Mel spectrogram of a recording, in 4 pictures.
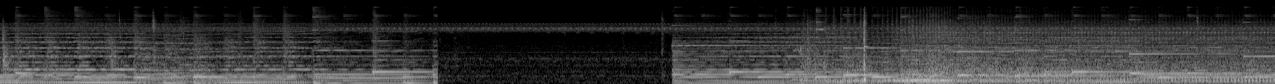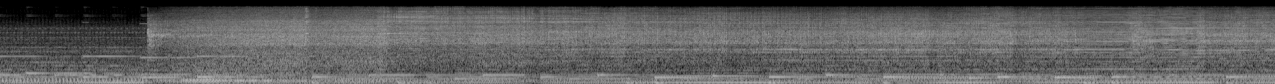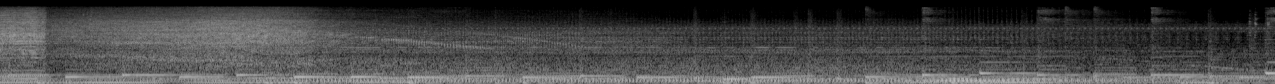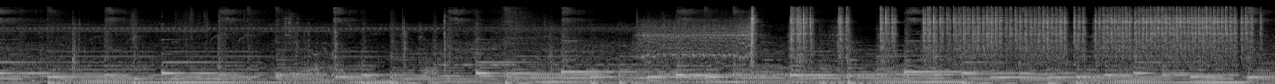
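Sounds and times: electric power tool running: 7.9 - 37.4, 44.4 - 51.0
background music with beat: 36.0 - 51.0.

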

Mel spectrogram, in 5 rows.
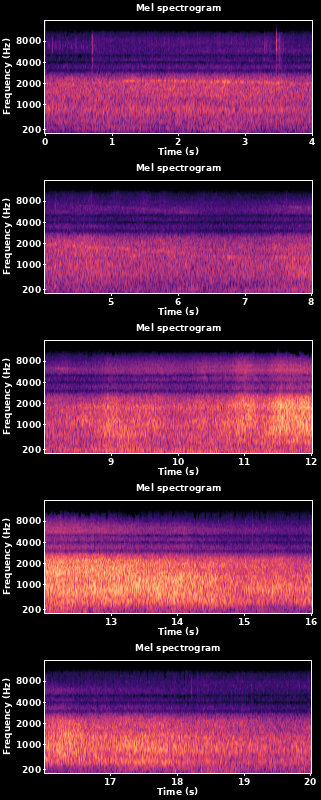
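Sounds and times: jet engines rushing: 0.0 - 20.0.

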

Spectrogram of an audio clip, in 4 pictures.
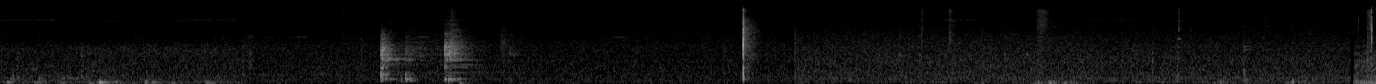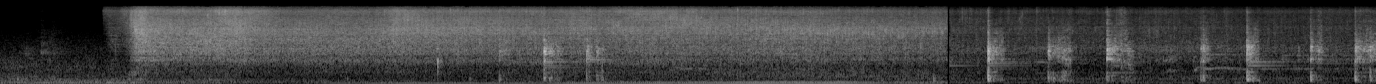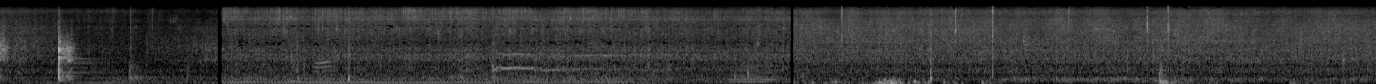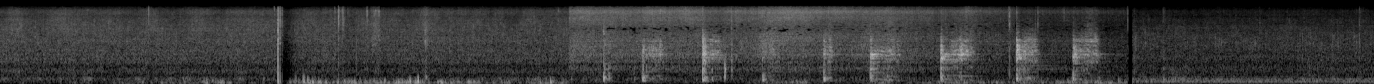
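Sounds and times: tomatoes sizzling in hot oil: 14.8 - 55.0.

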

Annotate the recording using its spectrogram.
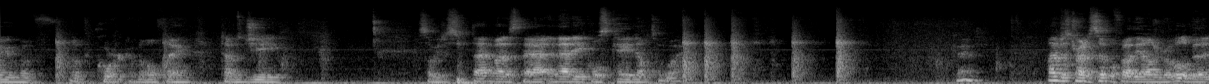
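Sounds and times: chalk tapping and scraping: 6.8 - 9.5.

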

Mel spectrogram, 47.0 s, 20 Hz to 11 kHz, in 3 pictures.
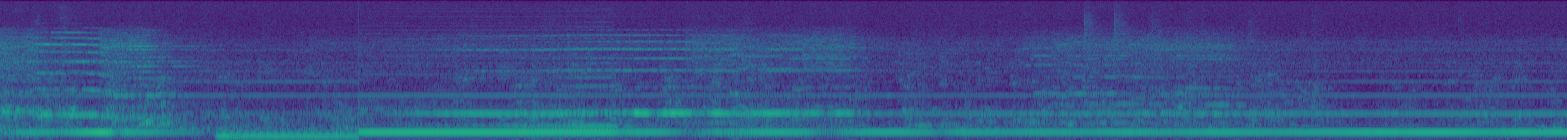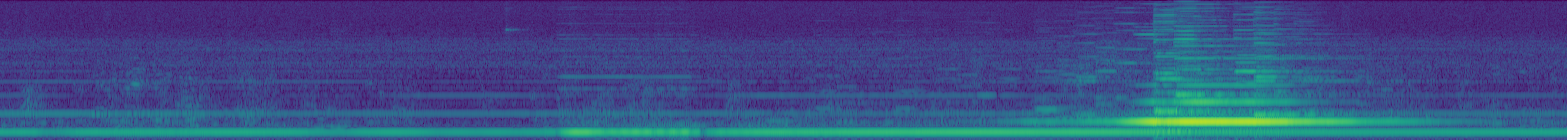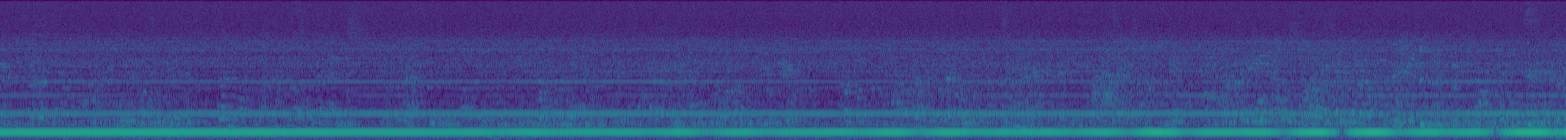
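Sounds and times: electric guitar drone: 0.0 - 34.4.

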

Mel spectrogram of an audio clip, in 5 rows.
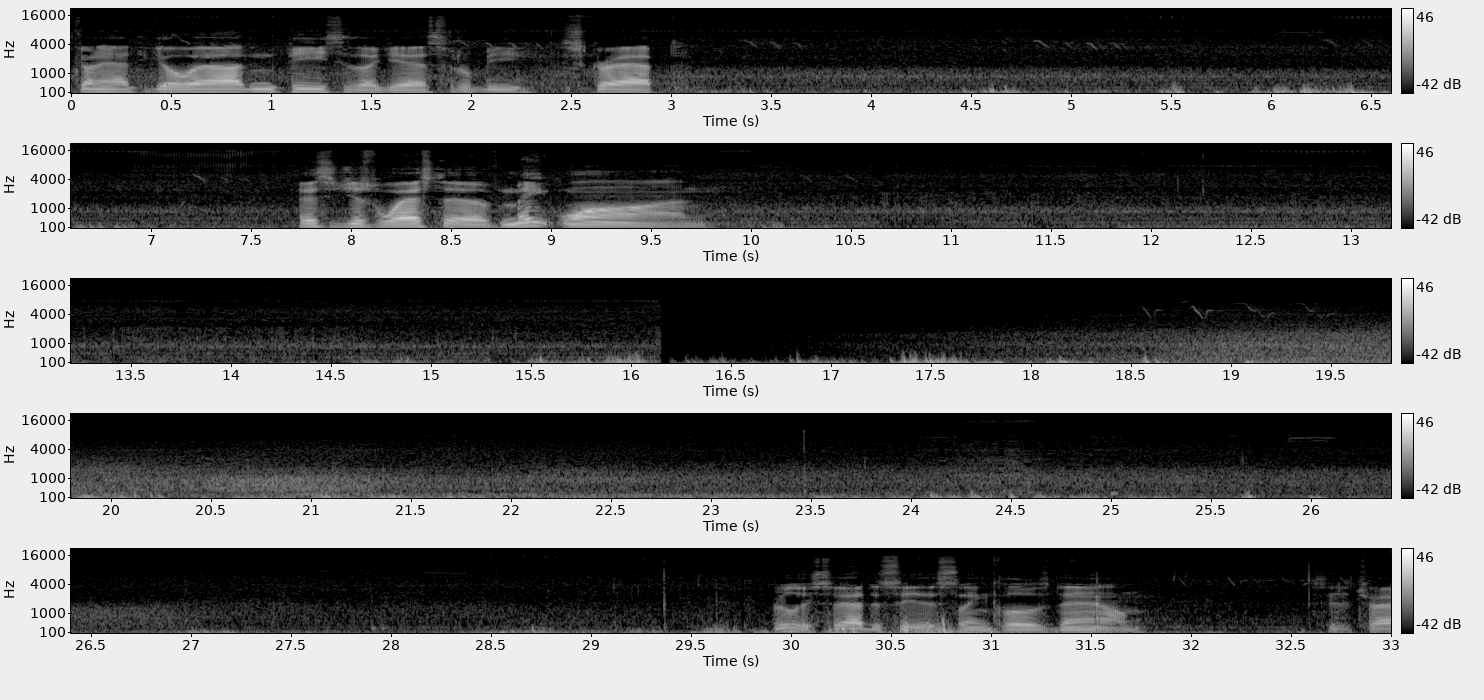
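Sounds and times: faint steady hum: 0.0 - 33.0
wind buffeting microphone: 3.0 - 8.3, 14.2 - 26.1, 26.8 - 33.0.

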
